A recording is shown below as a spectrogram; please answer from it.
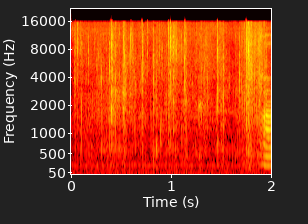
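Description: Clear plastic bag crinkling as it is handled: an irregular run of small crackles.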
